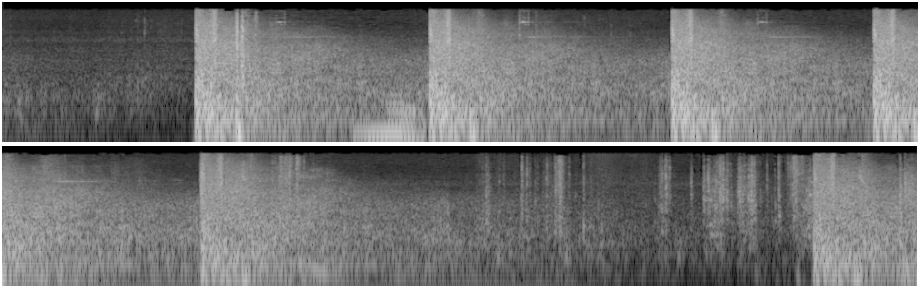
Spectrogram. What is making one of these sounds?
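A rifle fires loud shots that echo away.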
